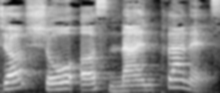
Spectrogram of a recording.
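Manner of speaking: normal talking voice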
